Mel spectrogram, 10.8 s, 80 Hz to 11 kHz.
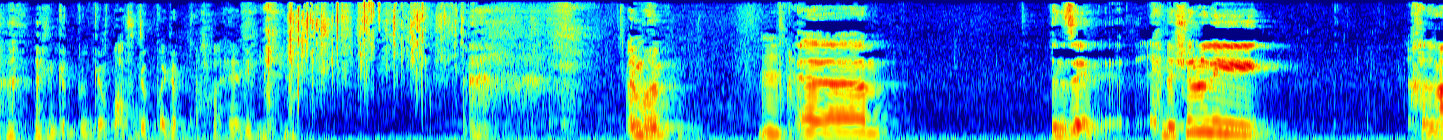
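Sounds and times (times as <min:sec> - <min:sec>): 
speech: 0:00.0 - 0:02.5, 0:03.5 - 0:04.0, 0:04.7 - 0:06.8, 0:07.9 - 0:09.6, 0:10.6 - 0:10.8
snack bag crinkling while being handled: 0:02.0 - 0:03.6.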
